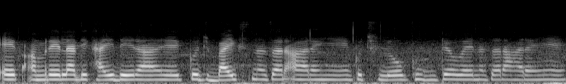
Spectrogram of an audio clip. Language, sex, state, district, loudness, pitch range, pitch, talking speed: Hindi, female, Bihar, Saran, -15 LUFS, 215-225 Hz, 220 Hz, 210 wpm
